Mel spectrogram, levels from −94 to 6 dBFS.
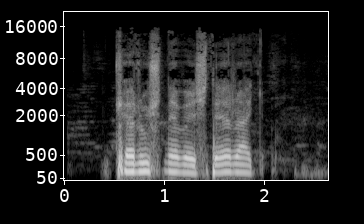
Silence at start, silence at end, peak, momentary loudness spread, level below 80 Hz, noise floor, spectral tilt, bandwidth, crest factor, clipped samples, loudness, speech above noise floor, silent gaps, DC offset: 0.5 s; 0.75 s; -2 dBFS; 9 LU; -54 dBFS; -52 dBFS; -6 dB/octave; 14.5 kHz; 16 dB; under 0.1%; -17 LUFS; 36 dB; none; under 0.1%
